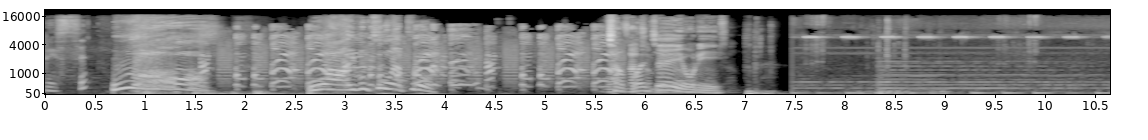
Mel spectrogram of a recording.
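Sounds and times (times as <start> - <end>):
speech: 0.0 - 1.7, 2.8 - 4.1, 5.7 - 6.9
laughter: 2.0 - 4.6
cricket chirping: 7.5 - 10.6.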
